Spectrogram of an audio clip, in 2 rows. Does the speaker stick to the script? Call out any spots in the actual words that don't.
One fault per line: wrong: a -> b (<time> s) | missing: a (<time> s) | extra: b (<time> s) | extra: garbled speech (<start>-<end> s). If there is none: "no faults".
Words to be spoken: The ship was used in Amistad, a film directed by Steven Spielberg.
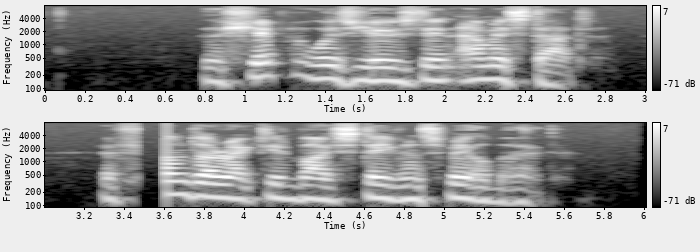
no faults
